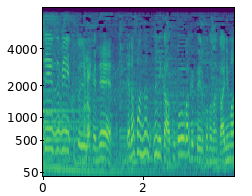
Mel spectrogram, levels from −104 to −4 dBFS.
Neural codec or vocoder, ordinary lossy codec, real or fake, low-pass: none; none; real; 7.2 kHz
